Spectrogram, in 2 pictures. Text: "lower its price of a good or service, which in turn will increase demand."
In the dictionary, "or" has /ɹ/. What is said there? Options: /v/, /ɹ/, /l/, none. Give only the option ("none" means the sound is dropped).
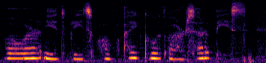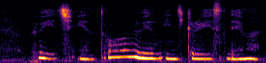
/ɹ/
